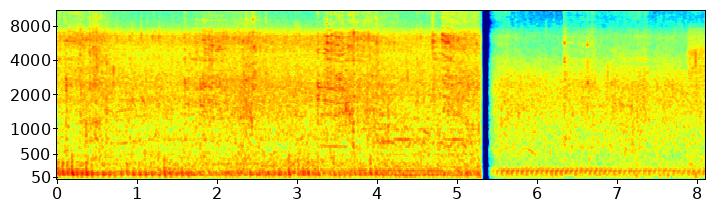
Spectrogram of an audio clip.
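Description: Small motorcycle and car engines running as they pass slowly through flood water on the road, with a metal hoe scraping mud and gravel across the asphalt. The engine sound briefly cuts out about five seconds in and resumes.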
